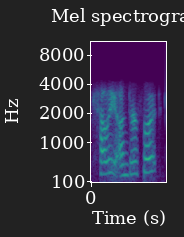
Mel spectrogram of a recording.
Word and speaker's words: Kelly Underfoot: Kelly Underfoot, K-E-L-L-Y-U-N-D-E-R-F-O-O-T.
